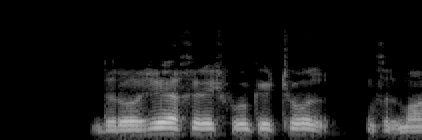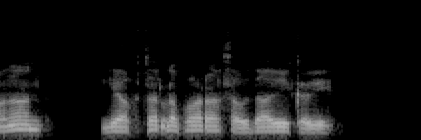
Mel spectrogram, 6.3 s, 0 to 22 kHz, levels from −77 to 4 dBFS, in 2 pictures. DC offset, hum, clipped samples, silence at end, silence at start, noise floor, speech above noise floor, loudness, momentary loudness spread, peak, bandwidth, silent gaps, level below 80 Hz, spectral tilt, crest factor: under 0.1%; none; under 0.1%; 0.65 s; 0.7 s; -87 dBFS; 62 dB; -26 LUFS; 15 LU; -10 dBFS; 7.6 kHz; none; -64 dBFS; -8 dB/octave; 18 dB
